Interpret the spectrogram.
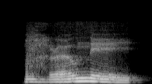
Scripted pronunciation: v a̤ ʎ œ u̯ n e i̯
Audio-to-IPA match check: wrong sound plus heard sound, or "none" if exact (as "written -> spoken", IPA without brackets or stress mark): ʎ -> ɭ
